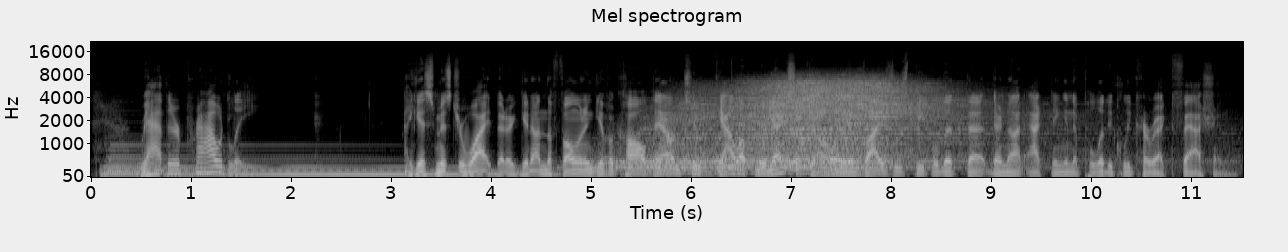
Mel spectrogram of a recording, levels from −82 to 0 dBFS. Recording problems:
background music; loud; throughout; 1 dB below the speech

